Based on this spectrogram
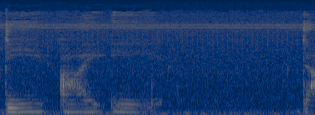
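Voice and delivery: slow whisper, letter by letter; hushed spelling. Shown as a demonstration. Teacher whispering a grim word to the class, hushed. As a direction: whisper each letter ominously. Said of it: "spelling grim word".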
